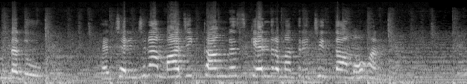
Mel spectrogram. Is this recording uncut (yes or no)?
yes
